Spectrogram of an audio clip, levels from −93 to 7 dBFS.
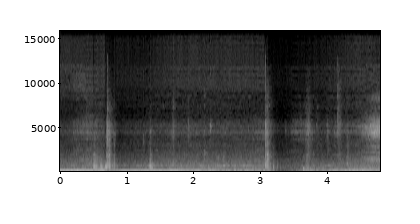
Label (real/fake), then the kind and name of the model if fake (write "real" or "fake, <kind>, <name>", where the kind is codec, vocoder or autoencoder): fake, vocoder, BigVGAN v2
